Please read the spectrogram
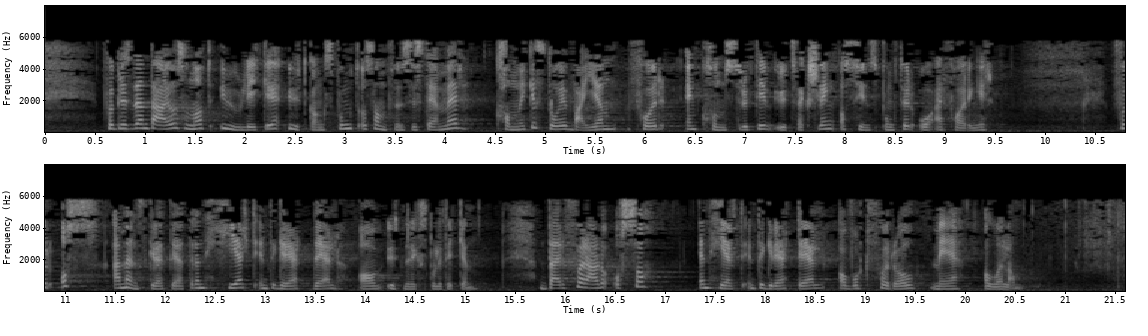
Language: Norwegian Bokmål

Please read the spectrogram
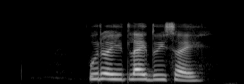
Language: Nepali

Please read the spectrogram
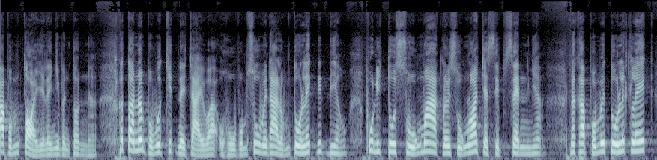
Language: Thai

